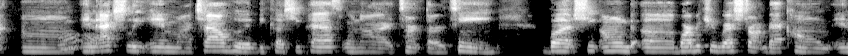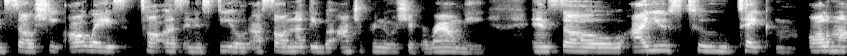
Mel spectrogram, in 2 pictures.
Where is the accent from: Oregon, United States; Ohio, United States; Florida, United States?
Ohio, United States; Lima; also born or lived in Columbus, Ohio; I'm originally from Lima, Ohio, born and raised, moved to Columbus, Ohio at 19 years old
